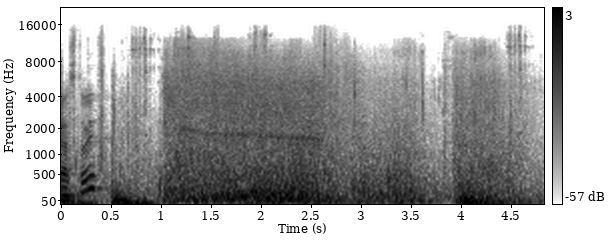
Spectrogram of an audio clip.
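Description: Fire bursts out and roars loudly.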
